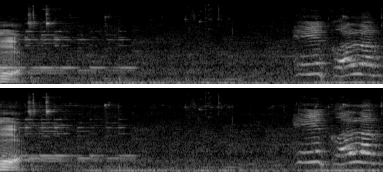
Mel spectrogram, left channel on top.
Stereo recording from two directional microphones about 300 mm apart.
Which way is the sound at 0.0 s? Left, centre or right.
Centre.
